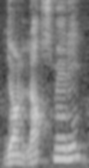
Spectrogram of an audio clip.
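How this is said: The voice rises at the end, like a question. It asks whether the fact is true.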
